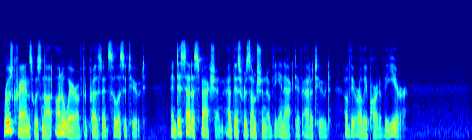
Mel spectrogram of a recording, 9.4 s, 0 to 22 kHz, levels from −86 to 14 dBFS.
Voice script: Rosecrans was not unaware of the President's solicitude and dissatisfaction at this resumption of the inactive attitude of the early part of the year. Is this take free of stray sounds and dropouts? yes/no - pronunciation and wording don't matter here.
yes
